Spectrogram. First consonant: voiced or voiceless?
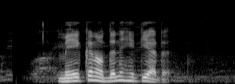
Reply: voiced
